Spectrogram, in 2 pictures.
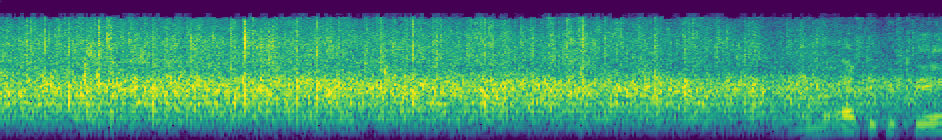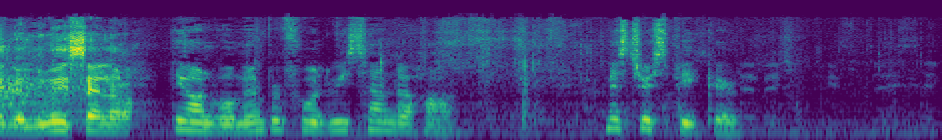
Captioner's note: applause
